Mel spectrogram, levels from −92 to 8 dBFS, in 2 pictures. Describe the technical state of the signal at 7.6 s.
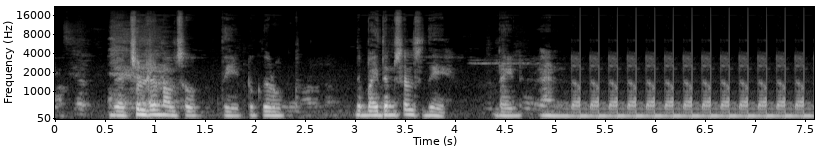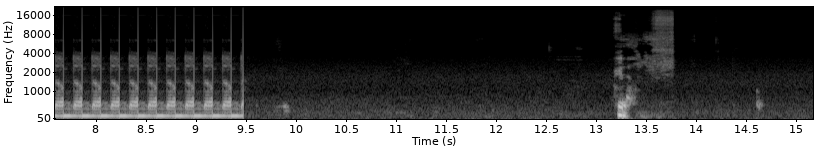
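At 7.6 s the signal is stuck in a broken-record loop running from 5.25 to 9.47 s: a fragment of about 0.19 s repeats exactly, back to back, 23 times, and the speech that belonged in those four seconds never arrives. The likely cause is a stalled player, encoder or stream re-sending its last buffered chunk. On a waveform or spectrogram the same small block tiles identically at a steady 0.19 s spacing.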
